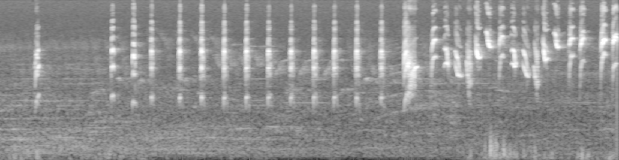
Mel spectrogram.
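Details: Cendet, the long-tailed shrike, in a masteran recording: a run of evenly spaced ticking clicks speeds up, then breaks into a busy burst of varied chattering and squeaky notes.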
